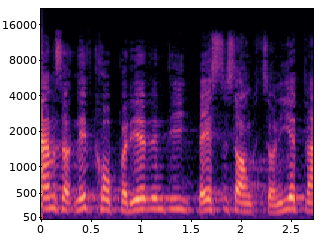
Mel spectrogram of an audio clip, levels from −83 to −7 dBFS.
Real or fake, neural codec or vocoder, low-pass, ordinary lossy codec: real; none; 14.4 kHz; AAC, 64 kbps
